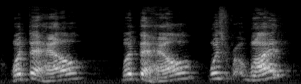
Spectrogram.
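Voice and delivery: high, loud mock outrage; imitating pissed chatters. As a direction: act out indignant disbelief, questions jumping upward. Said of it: "get pissed at Nightbot".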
